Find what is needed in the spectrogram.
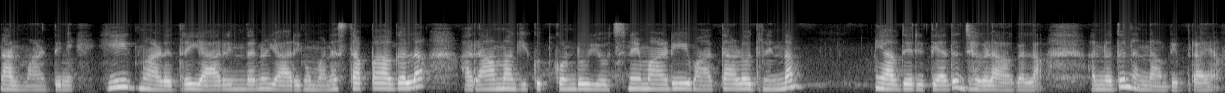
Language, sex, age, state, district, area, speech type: Kannada, female, 18-30, Karnataka, Davanagere, rural, spontaneous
